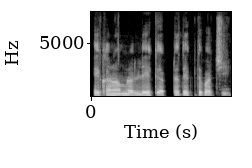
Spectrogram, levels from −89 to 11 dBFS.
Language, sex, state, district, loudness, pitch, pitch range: Bengali, male, West Bengal, Dakshin Dinajpur, -13 LUFS, 135 Hz, 130-145 Hz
